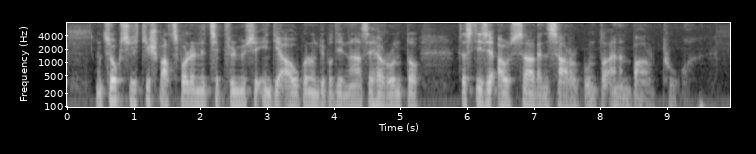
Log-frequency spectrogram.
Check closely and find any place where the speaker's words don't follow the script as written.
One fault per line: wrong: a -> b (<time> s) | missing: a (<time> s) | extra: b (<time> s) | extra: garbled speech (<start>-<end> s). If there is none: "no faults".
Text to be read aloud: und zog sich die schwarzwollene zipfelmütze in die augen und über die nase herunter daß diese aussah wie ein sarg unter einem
missing: wie (7.1 s)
